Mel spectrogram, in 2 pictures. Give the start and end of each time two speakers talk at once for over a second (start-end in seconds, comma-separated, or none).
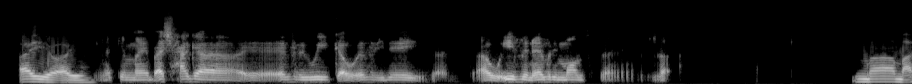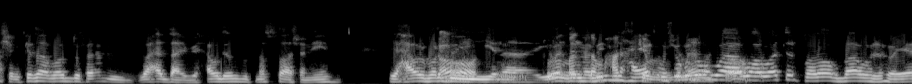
14.6-16.7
